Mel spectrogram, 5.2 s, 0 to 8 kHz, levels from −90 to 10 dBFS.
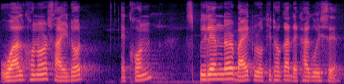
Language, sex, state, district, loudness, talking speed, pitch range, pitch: Assamese, male, Assam, Sonitpur, -17 LUFS, 125 wpm, 135-170 Hz, 145 Hz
